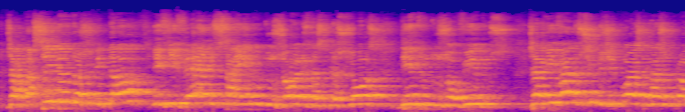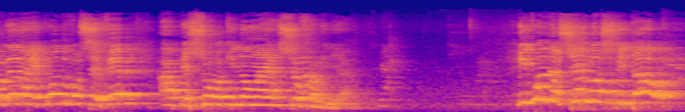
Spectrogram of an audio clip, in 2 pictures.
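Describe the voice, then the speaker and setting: Man, preacher, sermon testimony, dramatic storytelling, very roomy hall, distant mic. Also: very high voice. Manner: dramatic storytelling, acting out quoted dialogue. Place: church hall. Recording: very echoey hall, voice far from mic.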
